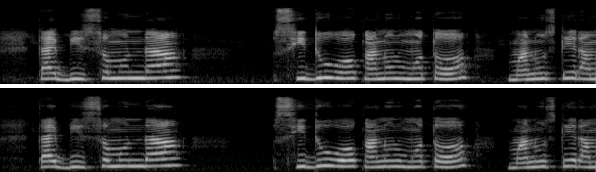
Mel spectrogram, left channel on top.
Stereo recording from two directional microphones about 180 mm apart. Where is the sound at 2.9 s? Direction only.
50° right (ahead or behind).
